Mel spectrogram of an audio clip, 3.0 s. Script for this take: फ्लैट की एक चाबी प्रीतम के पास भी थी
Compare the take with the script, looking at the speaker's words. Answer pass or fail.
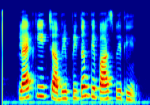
pass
